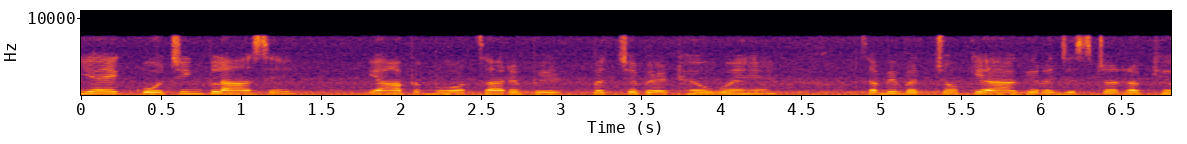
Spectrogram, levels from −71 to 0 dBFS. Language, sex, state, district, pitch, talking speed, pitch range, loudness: Hindi, female, Chhattisgarh, Bilaspur, 225 Hz, 185 wpm, 215-235 Hz, -17 LUFS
